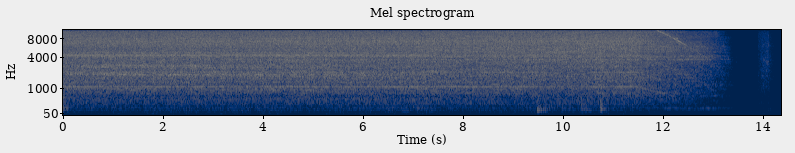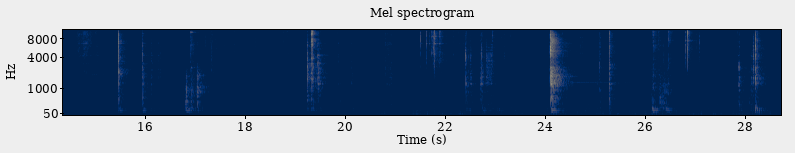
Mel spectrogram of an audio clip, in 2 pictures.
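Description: Milwaukee portable bandsaw running steadily while cutting a metal bar, then switched off and winding down, its pitch falling, about twelve seconds in. After that, scattered light clicks and knocks of the metal bar being handled and clamped to the table.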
